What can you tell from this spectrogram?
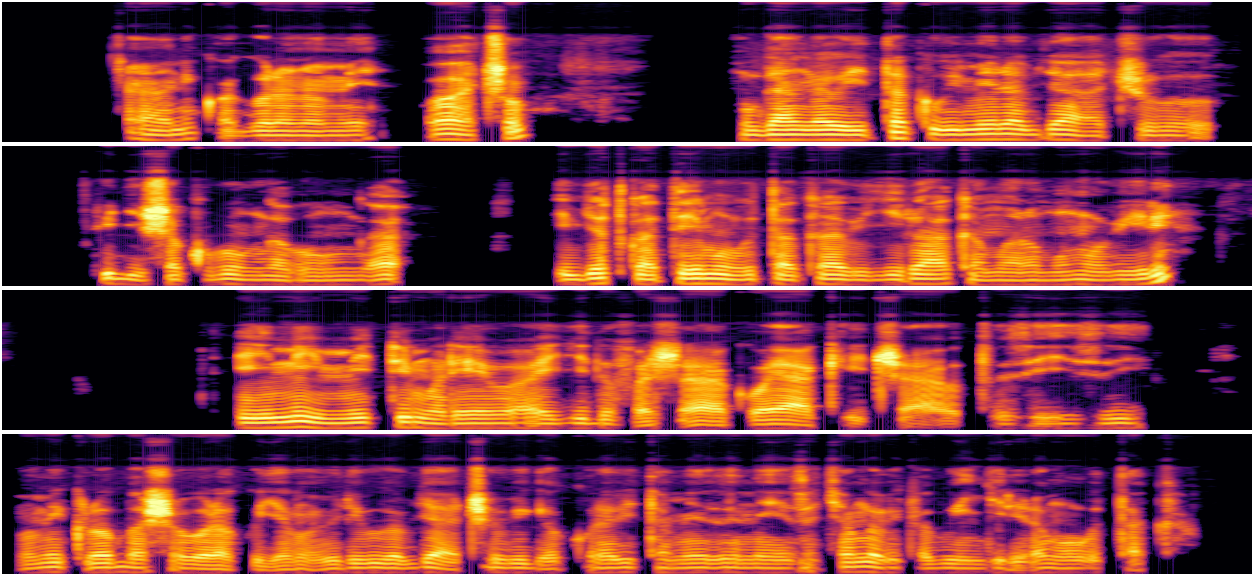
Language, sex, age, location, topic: Kinyarwanda, male, 18-24, Kigali, agriculture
